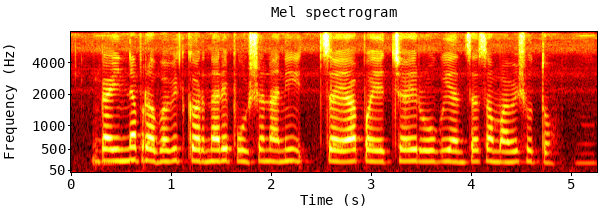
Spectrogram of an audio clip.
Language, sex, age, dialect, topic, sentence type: Marathi, female, 18-24, Varhadi, agriculture, statement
